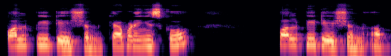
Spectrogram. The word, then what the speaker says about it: PALPITATION: टी ए का उच्चारण हम टे के रूप में करते हैं, और टी आई ओ का उच्चारण हम शय के रूप में करते हैं, और एन का उच्चारण न करते हैं।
